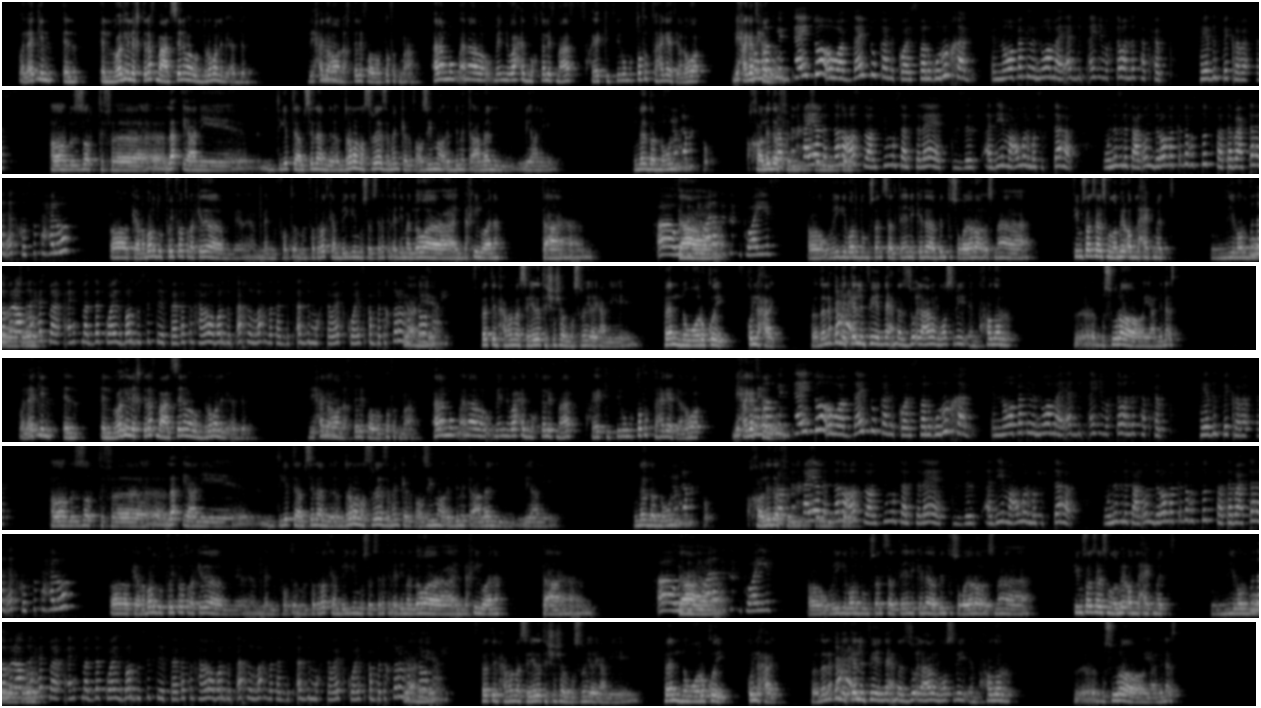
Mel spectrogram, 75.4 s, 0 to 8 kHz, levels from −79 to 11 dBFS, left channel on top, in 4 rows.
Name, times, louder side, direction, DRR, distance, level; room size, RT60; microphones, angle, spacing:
voice 1, 0.3-1.2 1.5-3.7 4.6-6.2 6.5-8.5 8.8-10.5 10.9-11.6 19.6-27.2 28.3-29.2 30.0-31.6 39.3-45.2 45.8-46.6 47.9-48.5 49.8-53.1 53.8-55.1 55.8-57.1 62.6-63.1 63.8-66.1 66.5-67.4 67.7-68.2 68.7-71.7 72.6-74.1, left 2 dB, 45° left, 1.8 m, -31 dB
voice 2, 4.8-5.1 11.2-14.6 14.8-17.4 18.0-18.9 28.9-29.1 30.5-30.6 30.9-34.9 35.4-38.7 47.5-48.6 48.8-49.3 56.4-63.2 69.0-69.5, left 4 dB, 25° left, 0.7 m, -33 dB
13.0 x 6.1 x 4.3 m
head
